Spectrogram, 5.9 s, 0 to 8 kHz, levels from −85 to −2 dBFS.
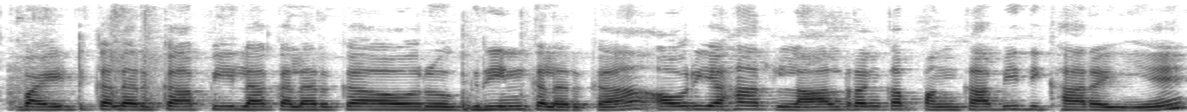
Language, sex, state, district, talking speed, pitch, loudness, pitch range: Hindi, female, Odisha, Malkangiri, 200 wpm, 215 Hz, -15 LUFS, 205-220 Hz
